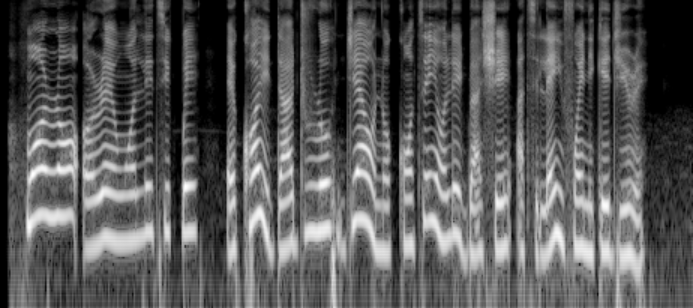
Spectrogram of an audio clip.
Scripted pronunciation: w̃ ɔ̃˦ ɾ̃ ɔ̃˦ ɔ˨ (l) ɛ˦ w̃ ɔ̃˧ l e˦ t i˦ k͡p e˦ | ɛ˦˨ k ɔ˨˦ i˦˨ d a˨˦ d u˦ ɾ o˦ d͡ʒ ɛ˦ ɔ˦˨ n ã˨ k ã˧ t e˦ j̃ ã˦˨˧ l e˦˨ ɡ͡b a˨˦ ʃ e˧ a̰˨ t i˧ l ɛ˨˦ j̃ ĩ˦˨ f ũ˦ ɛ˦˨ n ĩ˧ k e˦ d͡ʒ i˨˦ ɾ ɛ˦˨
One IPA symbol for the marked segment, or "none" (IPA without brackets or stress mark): ɾ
